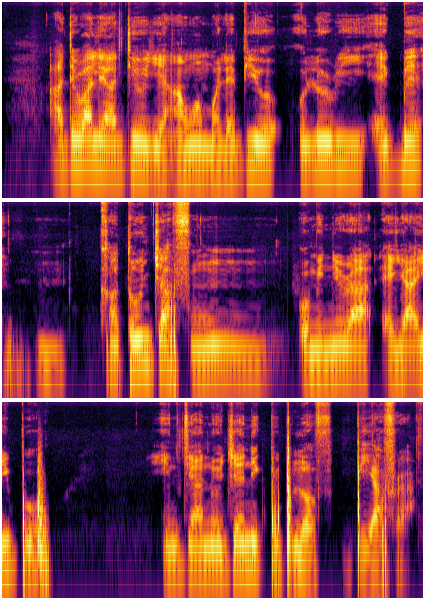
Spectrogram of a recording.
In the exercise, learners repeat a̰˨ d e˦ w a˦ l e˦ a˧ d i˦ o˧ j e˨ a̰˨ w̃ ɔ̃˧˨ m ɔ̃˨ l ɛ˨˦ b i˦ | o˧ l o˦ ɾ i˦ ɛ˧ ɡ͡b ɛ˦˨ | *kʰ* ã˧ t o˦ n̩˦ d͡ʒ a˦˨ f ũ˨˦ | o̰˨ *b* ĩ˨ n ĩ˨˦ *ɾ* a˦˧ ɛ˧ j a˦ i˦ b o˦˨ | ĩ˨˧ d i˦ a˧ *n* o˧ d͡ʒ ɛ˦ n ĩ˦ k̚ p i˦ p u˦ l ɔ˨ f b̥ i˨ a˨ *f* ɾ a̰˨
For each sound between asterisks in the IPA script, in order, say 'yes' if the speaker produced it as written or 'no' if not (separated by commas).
yes, no, yes, yes, yes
